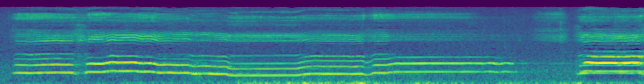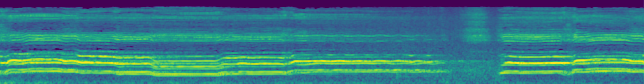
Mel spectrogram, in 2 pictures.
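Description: Woman's voice singing long held notes unaccompanied, stepping slowly from pitch to pitch with short breath breaks. About halfway through, a second voice joins in harmony.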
